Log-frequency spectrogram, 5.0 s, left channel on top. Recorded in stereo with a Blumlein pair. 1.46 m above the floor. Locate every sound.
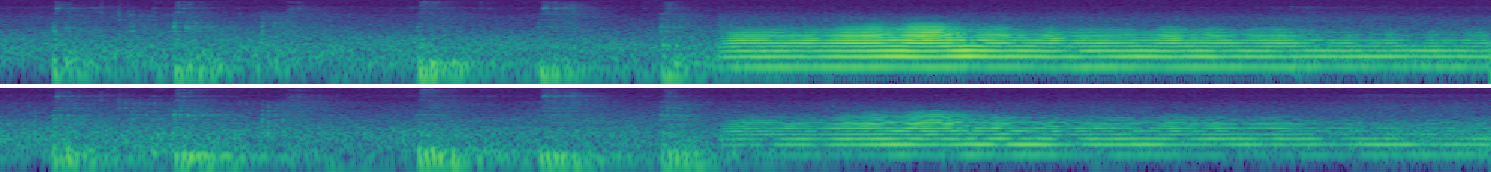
0.2 s running footsteps: 5° left, 6 m
2.4 s a trumpet: 65° left, 1.1 m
